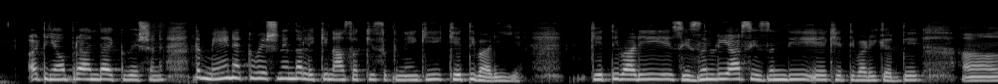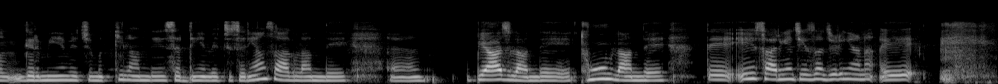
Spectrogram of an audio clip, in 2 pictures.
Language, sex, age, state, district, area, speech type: Dogri, female, 30-45, Jammu and Kashmir, Udhampur, rural, spontaneous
